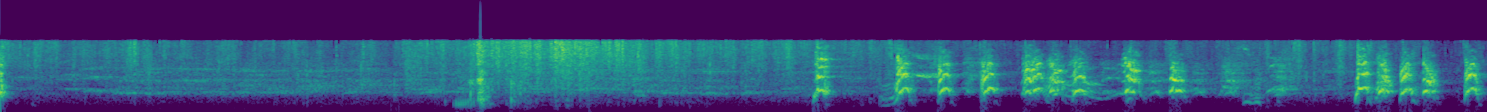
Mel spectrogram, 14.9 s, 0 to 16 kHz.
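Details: Catahoula and Black Mouth Cur pups aged 11 to 16 weeks baying a pig at Golden Creek Catahoulas Kennel; after a quiet stretch a run of short, sharp barks breaks out in quick bursts, with rustling between them.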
